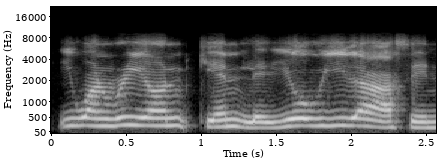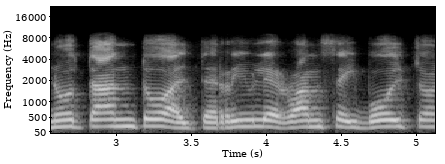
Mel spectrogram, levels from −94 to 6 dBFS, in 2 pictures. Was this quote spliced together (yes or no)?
no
